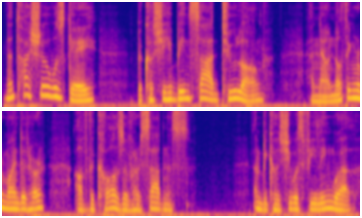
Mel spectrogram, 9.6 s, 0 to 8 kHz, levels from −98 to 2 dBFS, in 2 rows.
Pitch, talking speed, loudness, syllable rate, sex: 140 Hz, 170 wpm, -17 LUFS, 5.5 syllables/s, male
